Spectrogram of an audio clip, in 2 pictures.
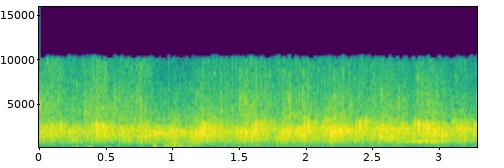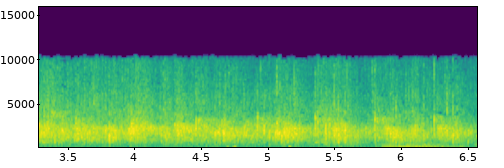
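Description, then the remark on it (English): A crowd gives a hand clap to the Lord as the musicians come, clapping steadily for several seconds, a dense, even wash of many hands with no pauses or talking. “Let's give a hand clap to the Lord as the musicians come.”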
